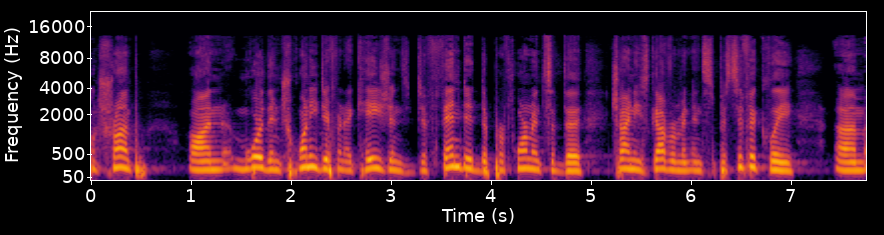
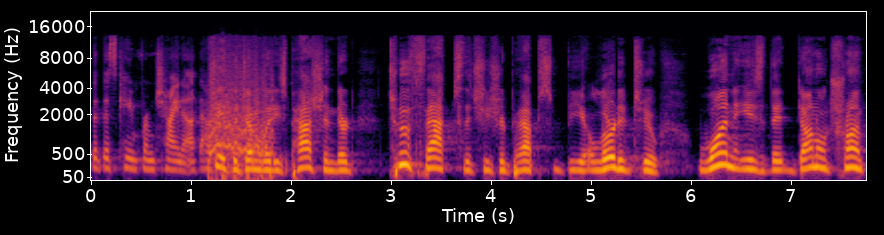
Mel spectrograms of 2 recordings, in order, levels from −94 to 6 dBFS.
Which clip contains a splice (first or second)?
second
